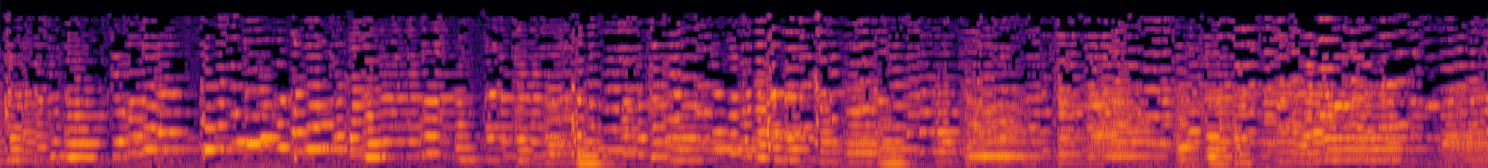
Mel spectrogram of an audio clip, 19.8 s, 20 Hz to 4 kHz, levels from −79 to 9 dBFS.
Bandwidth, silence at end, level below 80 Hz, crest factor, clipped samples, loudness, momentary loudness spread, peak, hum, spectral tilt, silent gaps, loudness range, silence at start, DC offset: 3.4 kHz; 0 s; -44 dBFS; 16 dB; under 0.1%; -19 LUFS; 8 LU; -4 dBFS; none; -11.5 dB/octave; none; 3 LU; 0 s; under 0.1%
